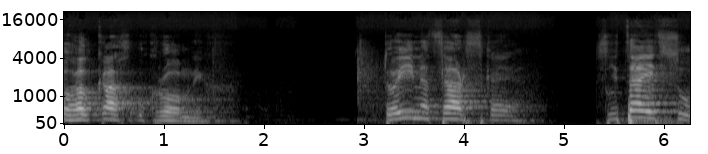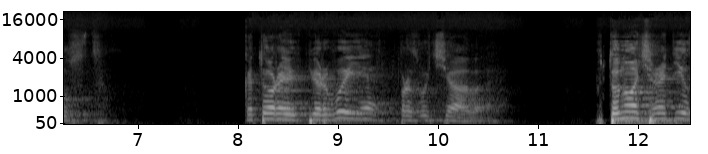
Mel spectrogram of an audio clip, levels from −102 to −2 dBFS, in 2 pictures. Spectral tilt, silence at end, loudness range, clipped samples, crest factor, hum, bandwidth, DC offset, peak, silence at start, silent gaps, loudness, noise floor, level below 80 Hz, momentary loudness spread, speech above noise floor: -4.5 dB/octave; 0 s; 5 LU; under 0.1%; 24 dB; none; over 20 kHz; under 0.1%; -26 dBFS; 0 s; none; -48 LUFS; under -90 dBFS; -68 dBFS; 21 LU; over 41 dB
